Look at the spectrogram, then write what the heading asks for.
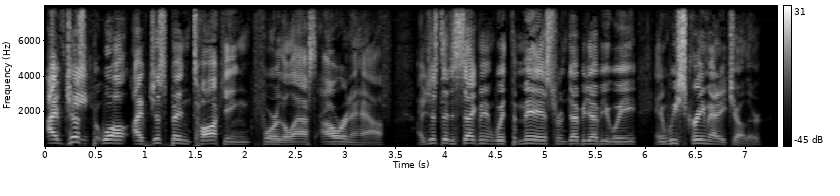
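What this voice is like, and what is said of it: Hoarse voice. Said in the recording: “you sound hoarse ... the voice is a little hoarse right now”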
